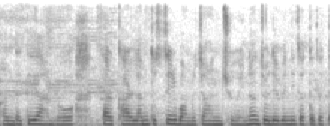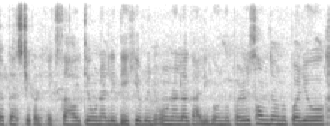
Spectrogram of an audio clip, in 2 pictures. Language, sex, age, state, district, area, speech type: Nepali, female, 30-45, West Bengal, Alipurduar, urban, spontaneous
